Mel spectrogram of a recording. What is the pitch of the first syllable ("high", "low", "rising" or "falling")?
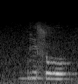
high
